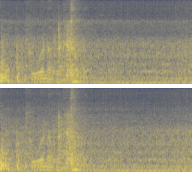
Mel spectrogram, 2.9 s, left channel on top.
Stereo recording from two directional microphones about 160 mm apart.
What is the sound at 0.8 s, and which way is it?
Speech, 40° right (ahead or behind).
